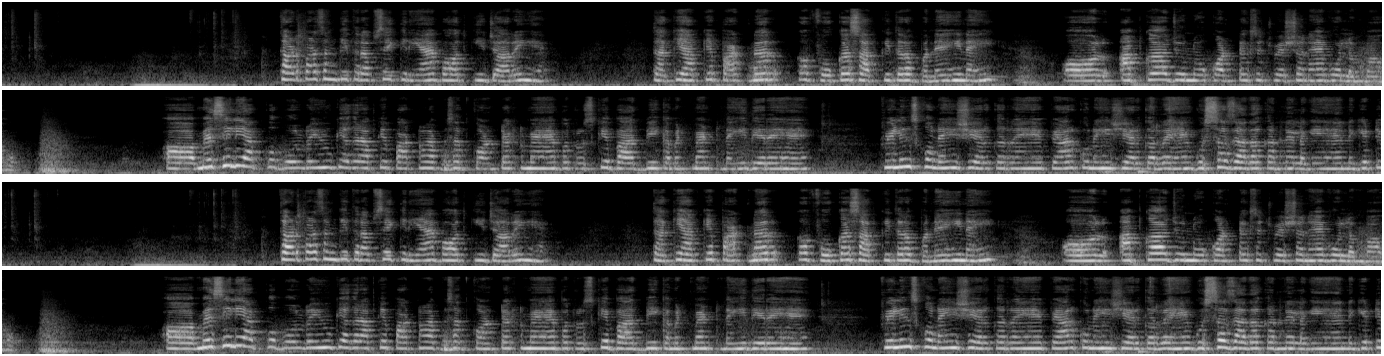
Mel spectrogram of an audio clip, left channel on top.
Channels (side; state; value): both; normal; correlation 0.55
